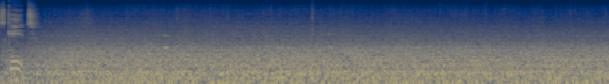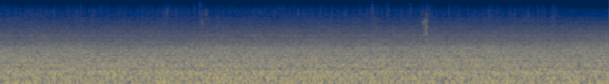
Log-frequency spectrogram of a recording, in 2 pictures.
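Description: Tyres roar steadily on a motorway.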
